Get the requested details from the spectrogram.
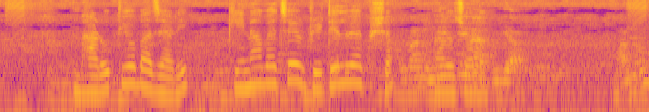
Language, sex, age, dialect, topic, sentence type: Bengali, female, 18-24, Standard Colloquial, agriculture, statement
